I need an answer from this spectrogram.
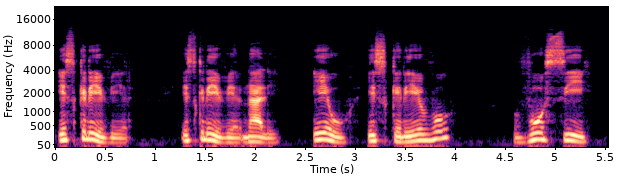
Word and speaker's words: escrever: Et pas escrevi, me veut dire non, c'est escrever, mais escrever. Mais gens qui me prononcent là quand elle sorti, comme si c'est i, mais pas i non, c'est escrever. Escrever.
